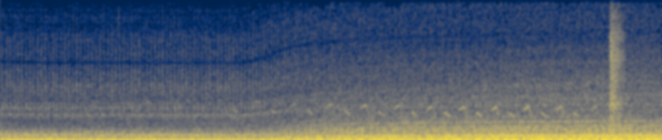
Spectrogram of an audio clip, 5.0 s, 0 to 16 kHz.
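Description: A tractor engine idles in Farming Simulator 17, holding a steady, loud, droning rumble throughout with a slight rise in tone partway through and no talking.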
